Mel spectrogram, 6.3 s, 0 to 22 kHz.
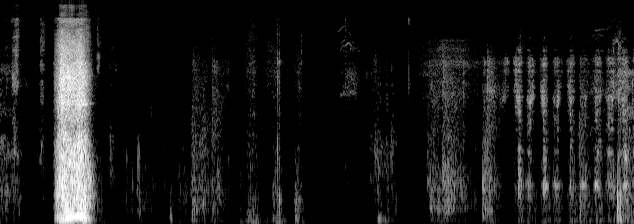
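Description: A single loud rasping stroke of a chainsaw-sharpening file on a 1.8T engine part, followed by quieter, irregular scraping and rubbing strokes continuing intermittently.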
